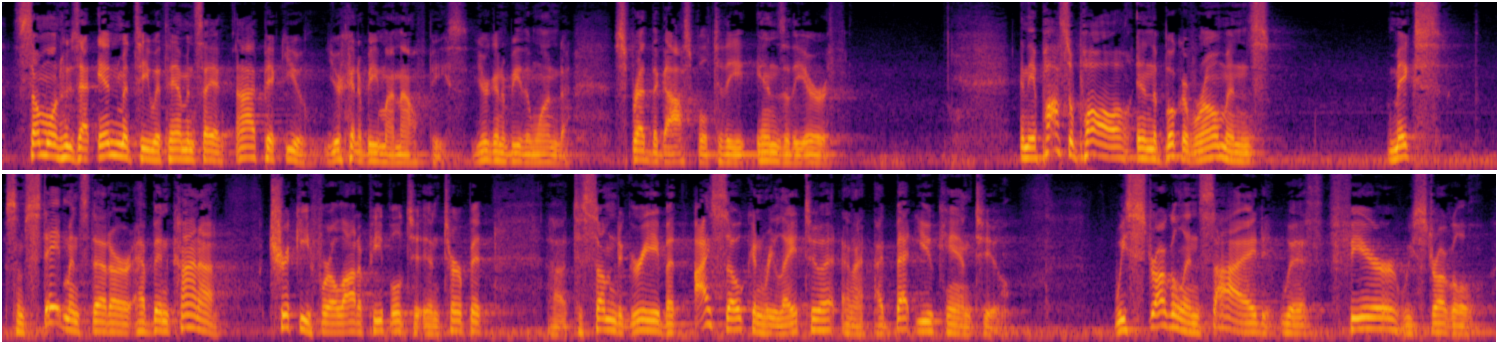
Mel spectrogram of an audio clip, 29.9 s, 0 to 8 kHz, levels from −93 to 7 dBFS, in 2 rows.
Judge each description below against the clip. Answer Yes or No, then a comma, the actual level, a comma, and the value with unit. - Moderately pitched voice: No, low, 120 Hz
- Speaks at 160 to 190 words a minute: Yes, average, 170 wpm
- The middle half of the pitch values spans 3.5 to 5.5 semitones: Yes, average, 4.2 semitones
